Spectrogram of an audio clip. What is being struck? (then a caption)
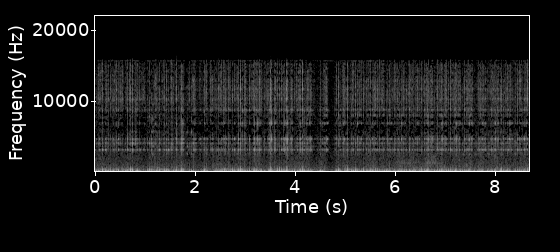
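Glass fishbowl. Fingertips tap fast on the curved glass of a hollow, empty glass fishbowl held over the lens. The taps come in a rapid, uneven patter of dull, low, hollow thuds with almost no brightness and very short decay. There is a brief pause near the middle before the tapping resumes.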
